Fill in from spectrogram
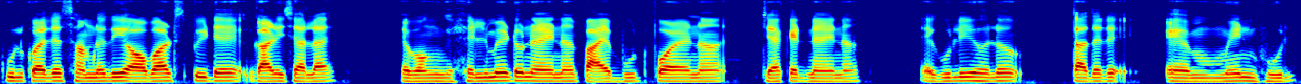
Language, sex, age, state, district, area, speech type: Bengali, male, 18-30, West Bengal, Dakshin Dinajpur, urban, spontaneous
